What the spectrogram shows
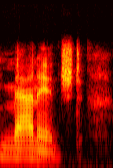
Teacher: it ends with e but the E is silent right so the sound at the end of manage is that G and G is voiced so since it's voiced managed ends with a hard D sound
